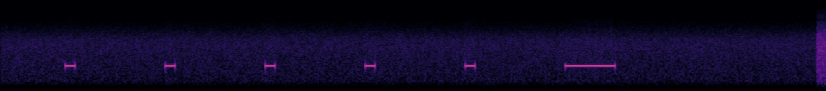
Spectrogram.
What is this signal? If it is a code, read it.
Radio time signal (six pips, as the Greenwich Time Signal), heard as pips, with a squelch burst at the end.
